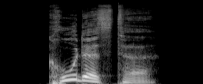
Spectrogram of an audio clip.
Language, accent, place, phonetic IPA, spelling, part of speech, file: German, Germany, Berlin, [ˈkʁuːdəstə], krudeste, adjective, De-krudeste.ogg
- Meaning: inflection of krud: 1. strong/mixed nominative/accusative feminine singular superlative degree 2. strong nominative/accusative plural superlative degree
